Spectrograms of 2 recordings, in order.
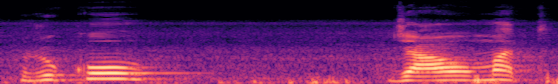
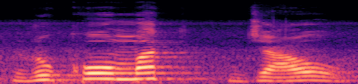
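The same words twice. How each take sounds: First: "रुको", a long pause, then "जाओ मत" together; pause after रुको. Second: "रुको मत" run together, a pause, then "जाओ"; pause after मत. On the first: Teacher showing how a comma changes meaning, pause after रुको. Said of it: "रुको के बाद कॉमा लगाने से". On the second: Teacher showing the comma moved, pause after मत in रुको मत, जाओ. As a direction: slowly join रुको मत, break, then जाओ. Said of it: "रुको मत" के बाद कॉमा लगाने से". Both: Shown as a demonstration.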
